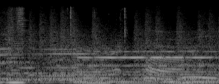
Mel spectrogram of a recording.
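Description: Music: held instrumental notes over a steady bass, with a pitched line sliding downward a little past the middle.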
